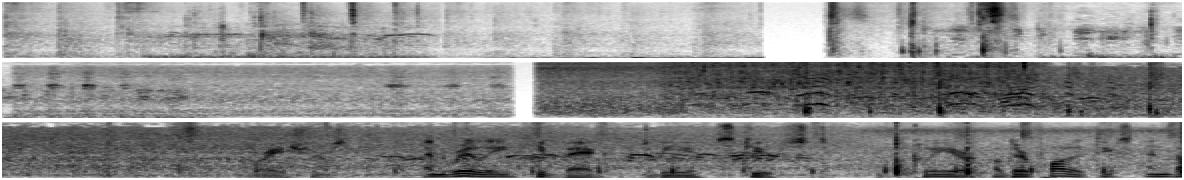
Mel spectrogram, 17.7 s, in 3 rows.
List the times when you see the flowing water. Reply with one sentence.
The flowing water can be heard from 8.6 to 17.6 s.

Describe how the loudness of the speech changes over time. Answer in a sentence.
The loudness of the speech goes down, then up.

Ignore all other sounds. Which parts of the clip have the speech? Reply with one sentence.
You can hear the speech from 12.9 to 17.6 s.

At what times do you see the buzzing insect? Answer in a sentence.
The buzzing insect can be heard from 5.9 to 8.5 s.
